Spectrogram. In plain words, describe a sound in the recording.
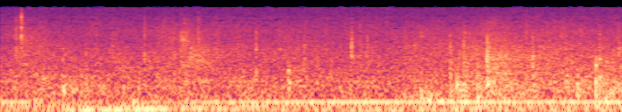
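Sheets of paper rustle as they are handled.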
